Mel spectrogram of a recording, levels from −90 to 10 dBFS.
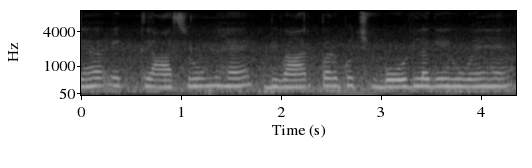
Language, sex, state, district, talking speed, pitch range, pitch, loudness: Hindi, female, Goa, North and South Goa, 150 wpm, 220-240 Hz, 230 Hz, -30 LUFS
